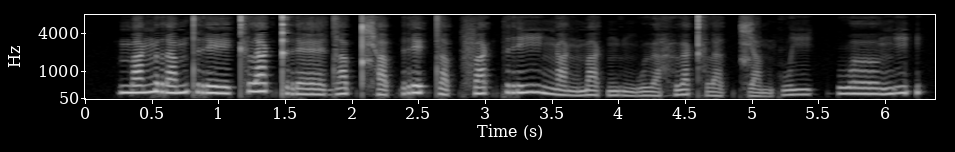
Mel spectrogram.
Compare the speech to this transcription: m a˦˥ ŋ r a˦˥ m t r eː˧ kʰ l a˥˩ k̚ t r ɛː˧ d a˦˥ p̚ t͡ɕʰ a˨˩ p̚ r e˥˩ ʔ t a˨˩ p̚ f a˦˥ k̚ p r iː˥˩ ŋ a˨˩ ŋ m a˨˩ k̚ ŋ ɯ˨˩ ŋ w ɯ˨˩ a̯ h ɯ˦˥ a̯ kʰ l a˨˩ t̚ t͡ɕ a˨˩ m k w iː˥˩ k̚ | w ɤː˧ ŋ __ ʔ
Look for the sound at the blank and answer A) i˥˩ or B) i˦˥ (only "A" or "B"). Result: B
